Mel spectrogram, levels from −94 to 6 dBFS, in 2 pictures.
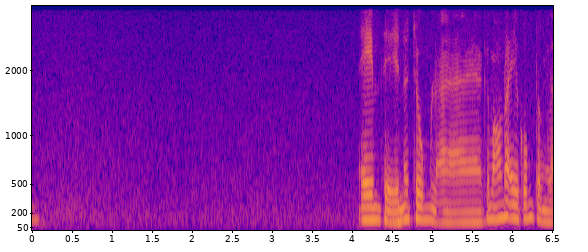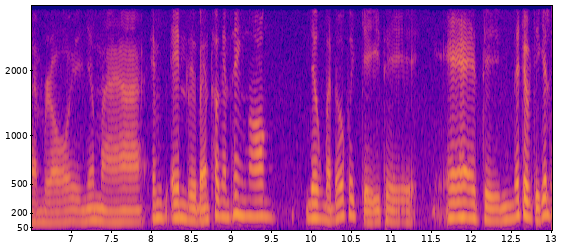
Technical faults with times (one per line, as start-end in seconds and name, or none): none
